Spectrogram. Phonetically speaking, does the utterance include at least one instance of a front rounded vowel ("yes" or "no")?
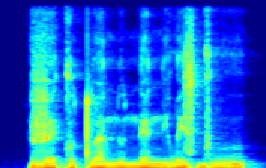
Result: no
